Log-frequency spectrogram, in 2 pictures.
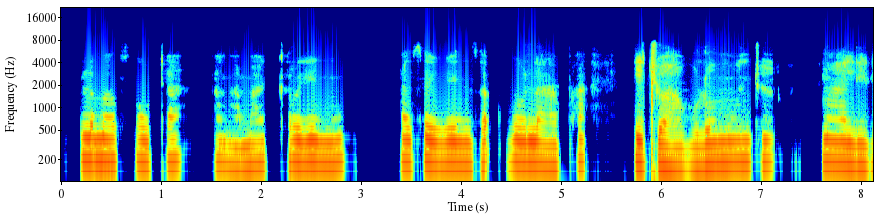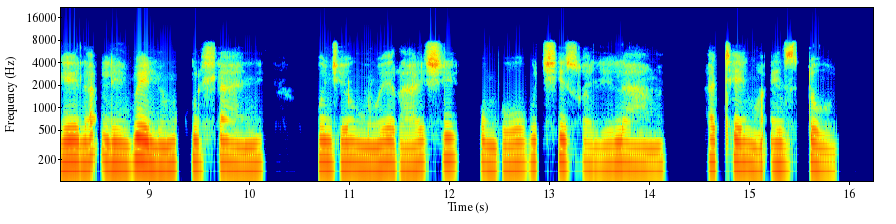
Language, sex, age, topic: North Ndebele, male, 50+, health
